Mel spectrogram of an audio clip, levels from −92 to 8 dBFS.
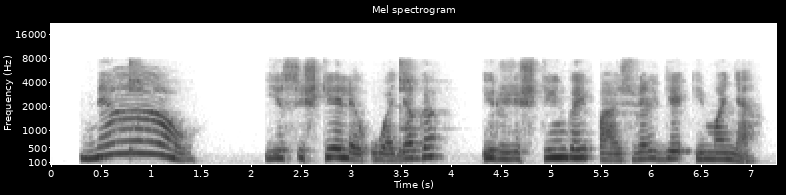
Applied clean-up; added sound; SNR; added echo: neural mask model RNNoise.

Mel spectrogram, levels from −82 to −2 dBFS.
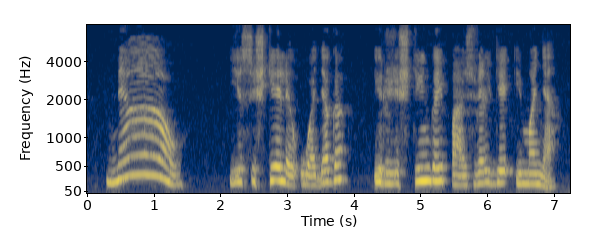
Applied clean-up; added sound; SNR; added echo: none; none; none; none.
